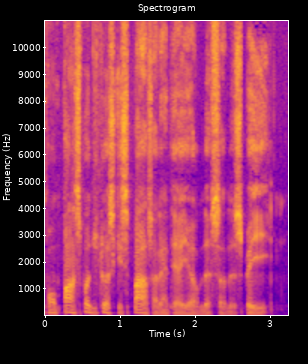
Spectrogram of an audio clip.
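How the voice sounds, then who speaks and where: A man speaks with a fairly low, somewhat breathy voice. The sound is dry, with no echo. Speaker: radio host. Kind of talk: radio commentary on a book. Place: studio.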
